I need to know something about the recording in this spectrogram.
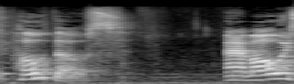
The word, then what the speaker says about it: pothos: thing to note throughout the entire video I pronounce two plant names incorrectly I'm only human I've always said pothos apparently it's pothos and I've always said philodendron apparently it's philodendron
